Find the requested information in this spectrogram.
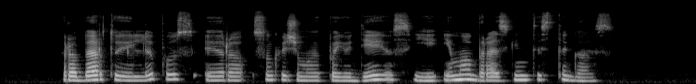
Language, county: Lithuanian, Vilnius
